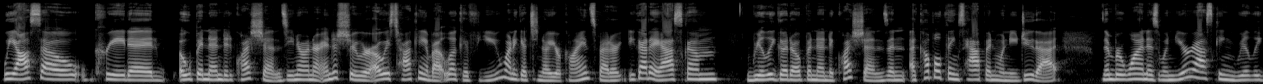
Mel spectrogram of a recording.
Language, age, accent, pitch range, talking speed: English, 10-29, American, 185-240 Hz, 235 wpm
